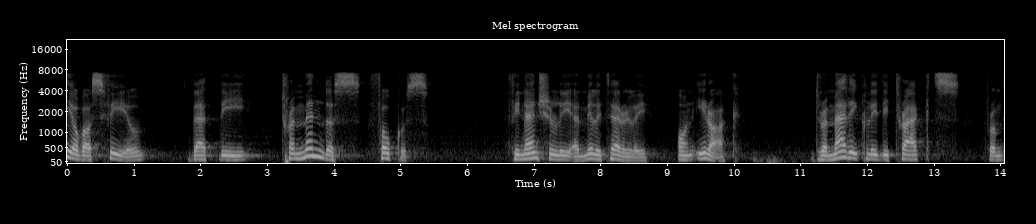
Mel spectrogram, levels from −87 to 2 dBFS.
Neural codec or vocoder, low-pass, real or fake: vocoder, 22.05 kHz, 80 mel bands, WaveNeXt; 7.2 kHz; fake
